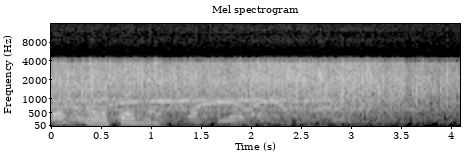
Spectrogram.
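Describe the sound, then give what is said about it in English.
A recorded applause sound effect: a burst of steady crowd applause lasting about four seconds, with cheering voices rising over the clapping at the start before the dense patter carries on alone and tapers slightly at the end. “So let me oh. throw some claps on.”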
